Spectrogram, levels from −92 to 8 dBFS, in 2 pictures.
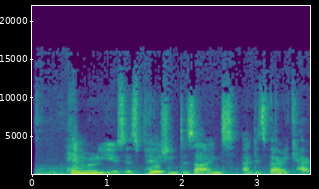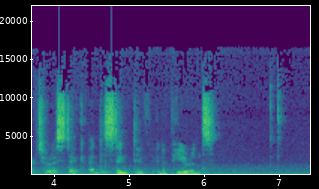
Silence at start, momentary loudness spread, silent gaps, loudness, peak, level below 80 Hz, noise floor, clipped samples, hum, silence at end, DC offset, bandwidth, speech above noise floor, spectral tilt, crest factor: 0.05 s; 14 LU; none; -14 LUFS; 0 dBFS; -40 dBFS; -43 dBFS; under 0.1%; none; 0.4 s; under 0.1%; 17 kHz; 29 dB; -4.5 dB/octave; 16 dB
